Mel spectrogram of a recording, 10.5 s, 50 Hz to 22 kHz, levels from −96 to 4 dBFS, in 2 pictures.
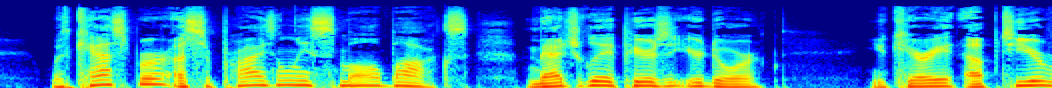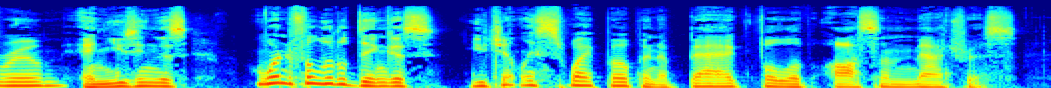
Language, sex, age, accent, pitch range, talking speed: English, male, 30-49, American, 125-180 Hz, 195 wpm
